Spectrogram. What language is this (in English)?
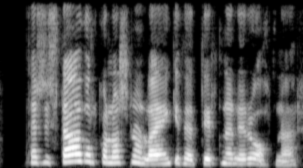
Icelandic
